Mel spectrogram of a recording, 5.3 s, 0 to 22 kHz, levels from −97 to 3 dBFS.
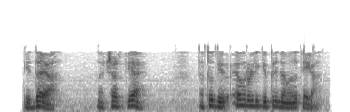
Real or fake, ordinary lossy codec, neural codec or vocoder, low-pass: fake; AAC, 16 kbps; codec, 44.1 kHz, 7.8 kbps, Pupu-Codec; 19.8 kHz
